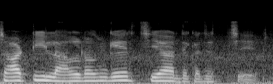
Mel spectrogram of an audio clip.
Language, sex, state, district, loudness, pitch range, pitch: Bengali, male, Assam, Hailakandi, -16 LUFS, 155-180 Hz, 165 Hz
